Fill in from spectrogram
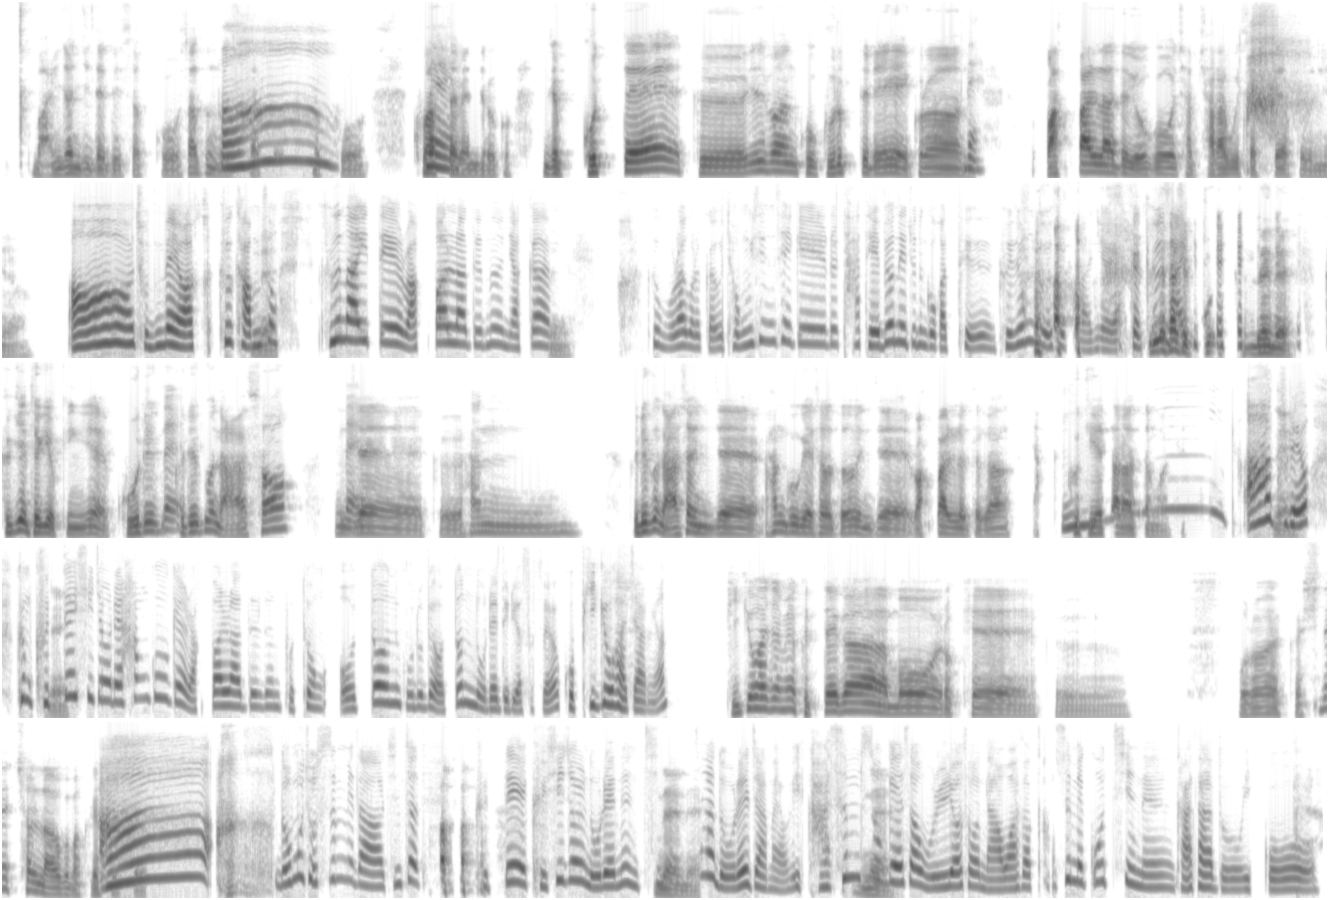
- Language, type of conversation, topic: Korean, podcast, 다시 듣고 싶은 옛 노래가 있으신가요?
- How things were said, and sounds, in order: tapping; other background noise; laugh; laughing while speaking: "나이 때. 네"; laugh; other noise; laugh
